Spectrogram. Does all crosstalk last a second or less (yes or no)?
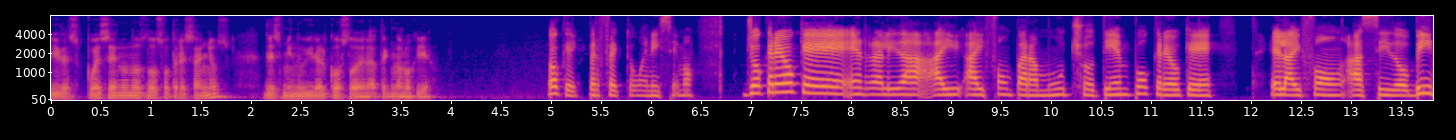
yes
